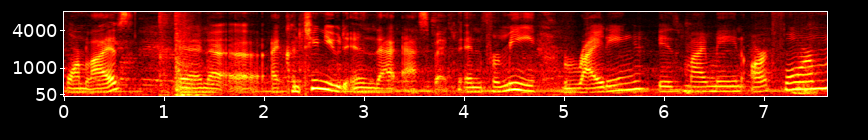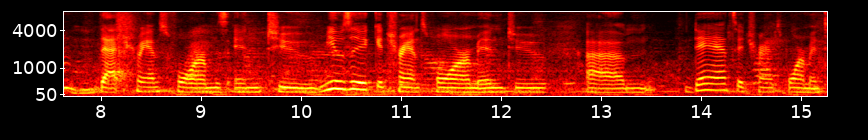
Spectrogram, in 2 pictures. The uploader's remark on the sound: Live on location at Harold's Coffee.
